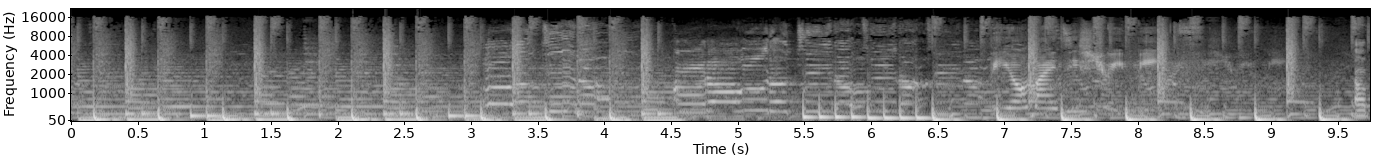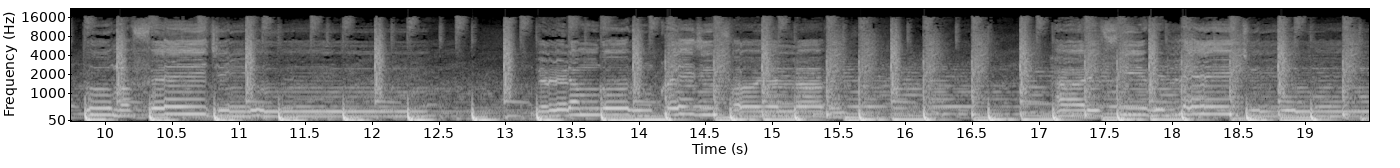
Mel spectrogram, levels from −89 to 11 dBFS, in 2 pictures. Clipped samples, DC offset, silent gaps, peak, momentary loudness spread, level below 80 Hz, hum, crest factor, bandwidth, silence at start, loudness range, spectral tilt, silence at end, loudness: under 0.1%; 0.1%; none; 0 dBFS; 4 LU; -14 dBFS; none; 10 dB; 17 kHz; 0 s; 1 LU; -5 dB/octave; 0 s; -12 LUFS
